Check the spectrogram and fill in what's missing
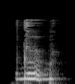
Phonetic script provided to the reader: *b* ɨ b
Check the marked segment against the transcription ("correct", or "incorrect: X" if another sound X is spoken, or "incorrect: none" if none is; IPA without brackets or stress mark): incorrect: d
